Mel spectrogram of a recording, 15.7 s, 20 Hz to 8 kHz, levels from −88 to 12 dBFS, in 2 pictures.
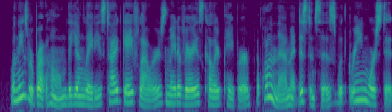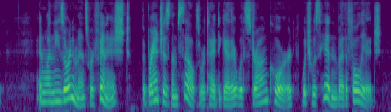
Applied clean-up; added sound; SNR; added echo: none; none; none; none.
